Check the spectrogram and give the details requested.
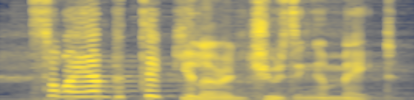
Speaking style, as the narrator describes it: Sophia spat inwardly

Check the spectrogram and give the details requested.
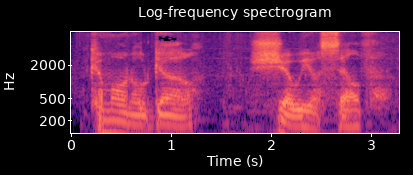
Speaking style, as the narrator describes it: muttering

